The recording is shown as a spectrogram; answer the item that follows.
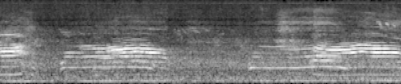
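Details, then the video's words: Early-morning common gulls squabbling over household garbage with a magpie and crow nearby: several plaintive, wavering mewing calls, some with slight tremolo, overlapping in a noisy racket over a low background hum. "Common Gull Magpie and Crow making noise at early morning"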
